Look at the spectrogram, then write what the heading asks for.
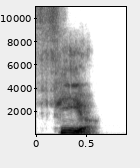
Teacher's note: the suffix er, at least in Germany, is pronounced like a vowel, like a dark R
